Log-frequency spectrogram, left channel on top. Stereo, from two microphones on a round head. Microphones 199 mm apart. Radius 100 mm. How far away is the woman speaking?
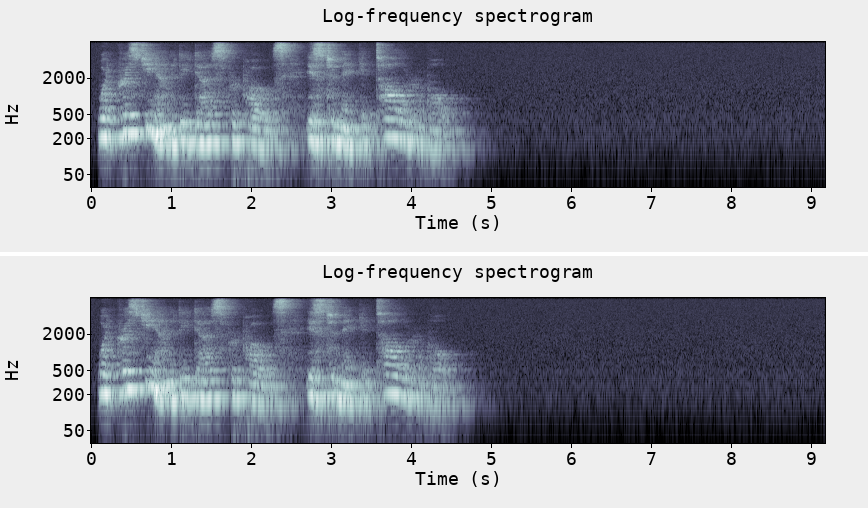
About 1.8 m.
